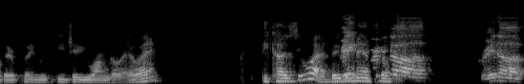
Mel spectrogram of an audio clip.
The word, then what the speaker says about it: Uiagalelei: Trevor Lawrence while they were playing with DJ Uiagalelei, because what they great pronunciation, by the way.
